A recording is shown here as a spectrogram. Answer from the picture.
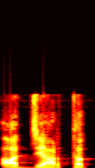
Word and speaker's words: आज्ञा: अथक वर्तमान होता है वैसे आज्या इसका शुद्ध उच्चारण है तो आज्या वर्तमान काल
